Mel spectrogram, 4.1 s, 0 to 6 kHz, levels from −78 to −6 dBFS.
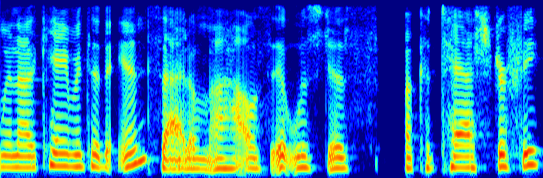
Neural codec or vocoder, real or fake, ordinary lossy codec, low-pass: none; real; AAC, 48 kbps; 5.4 kHz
